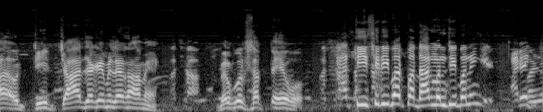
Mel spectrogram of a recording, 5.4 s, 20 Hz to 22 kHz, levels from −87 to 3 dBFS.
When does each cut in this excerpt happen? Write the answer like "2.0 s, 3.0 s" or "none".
3.4 s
